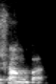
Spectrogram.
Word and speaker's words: সংবাদ: হবে ঠিক তেমনি হবে সংবাদ দন্তস এর সাথে কি আছে অ আছে তারপরে অনুস্বার এসেছে সুতরাং সংবাদ সং উচ্চারণ হচ্ছে সংবাদ মর্ম ঠিক একই ভাবে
